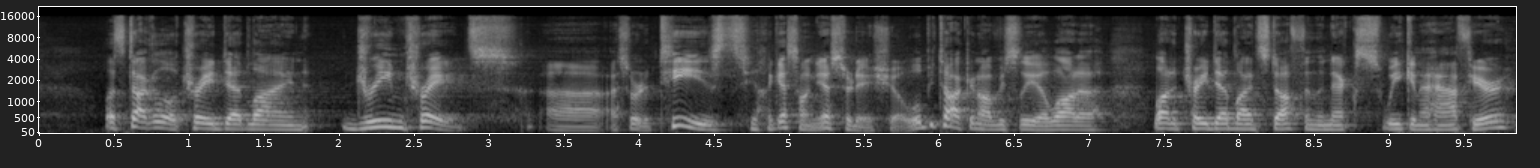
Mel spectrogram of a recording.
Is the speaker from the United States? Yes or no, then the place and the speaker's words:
no; Canada; Look, I've got a punchable face. I'm Canadian.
